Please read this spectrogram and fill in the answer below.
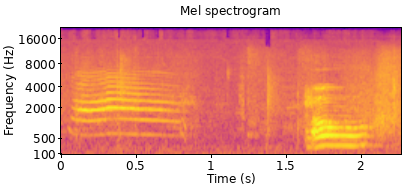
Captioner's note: cat meowing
